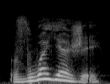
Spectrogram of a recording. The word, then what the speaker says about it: voyager: letter here, okay, and it will be transformed like if you would have deux I, okay, so the first one will be combined with this O, so you will get voix, voix, and then the second one will be connected and combined with this A, ya, okay, so you get voyager, voyager.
